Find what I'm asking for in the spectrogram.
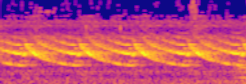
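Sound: alarm going off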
